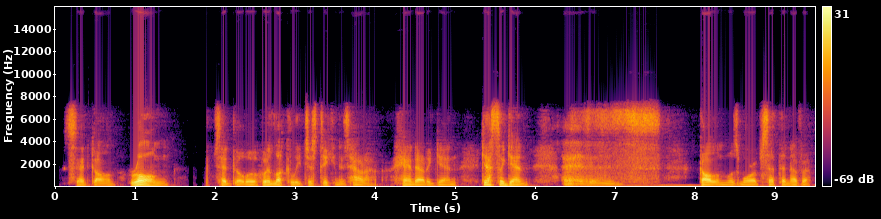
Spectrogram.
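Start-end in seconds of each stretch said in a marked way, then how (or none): 0.9-1.4 loud, raised call; emphatic rejection. A narrator's reading. Bilbo rejects Gollum's guess. 5.3-5.9 loud, raised prompt; bold challenge. A narrator's reading. Bilbo challenges Gollum to guess. 6.4-7.6 long sibilant creature hiss; drawn-out seething hiss; frustrated hiss. A narrator's reading. Gollum hisses in frustration.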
